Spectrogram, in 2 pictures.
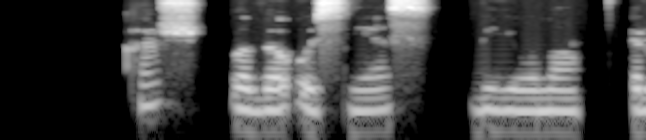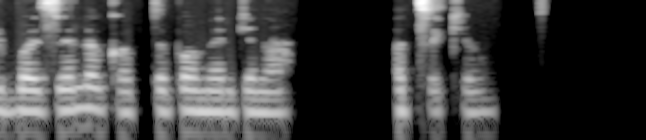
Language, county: Lithuanian, Vilnius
